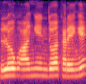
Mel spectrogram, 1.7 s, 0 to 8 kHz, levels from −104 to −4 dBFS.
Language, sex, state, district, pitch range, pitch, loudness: Hindi, female, Jharkhand, Sahebganj, 200-215 Hz, 210 Hz, -15 LUFS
